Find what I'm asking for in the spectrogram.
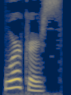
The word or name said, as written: workers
